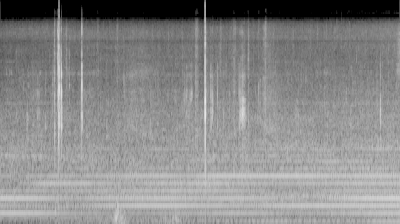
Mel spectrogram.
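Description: Hot tub's electric pump motor running with a steady mains-frequency hum, with a few short clicks about one second and three seconds in.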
